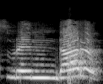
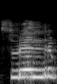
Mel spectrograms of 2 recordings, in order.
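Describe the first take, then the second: First: The ending is drawn out as a separate 'dar'. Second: The ending is said as a tight 'dra' cluster. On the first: The speaker's regional speech shows through. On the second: This is the standard form of the name.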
